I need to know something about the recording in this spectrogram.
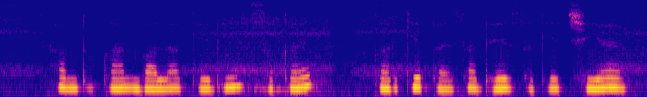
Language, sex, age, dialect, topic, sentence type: Maithili, female, 31-35, Bajjika, banking, question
